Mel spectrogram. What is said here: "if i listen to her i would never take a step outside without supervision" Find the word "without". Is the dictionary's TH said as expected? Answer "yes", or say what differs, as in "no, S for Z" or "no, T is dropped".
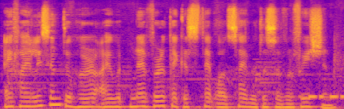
no, T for TH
